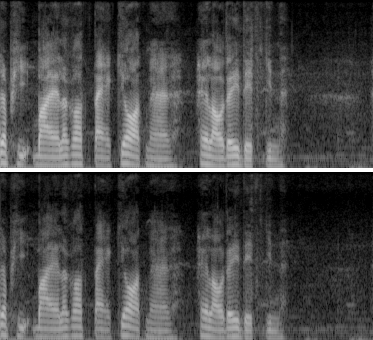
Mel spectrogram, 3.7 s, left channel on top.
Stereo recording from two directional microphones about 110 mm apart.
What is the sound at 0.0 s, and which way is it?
Speech, 15° left (ahead or behind).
